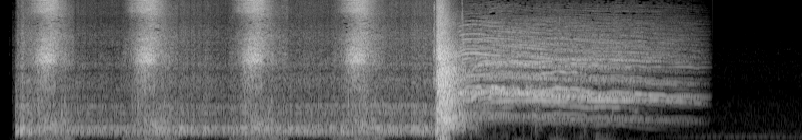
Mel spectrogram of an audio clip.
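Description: Animated intro sound effects: four swelling whooshes of a balloon being pumped up, about one a second, then a sharp, loud balloon pop, followed by a ringing musical chord that fades out over about two and a half seconds.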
